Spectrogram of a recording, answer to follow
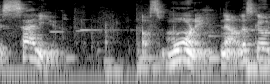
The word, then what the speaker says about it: salut: as well which is salu notice that the final t in this word is not pronounced it is not salute it is salu it's almost as if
